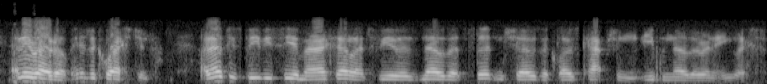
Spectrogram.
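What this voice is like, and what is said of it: British accent. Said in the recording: “Brit accents ... a bloke with an accent ... the Brit accent”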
